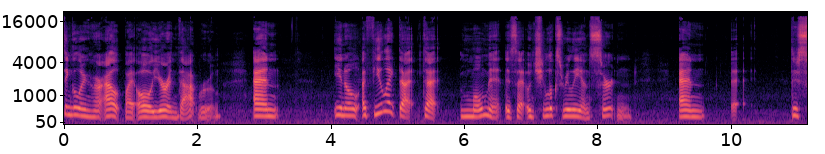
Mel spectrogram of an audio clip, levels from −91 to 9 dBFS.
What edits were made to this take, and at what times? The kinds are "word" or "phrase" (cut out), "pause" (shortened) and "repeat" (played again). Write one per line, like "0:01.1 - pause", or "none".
none

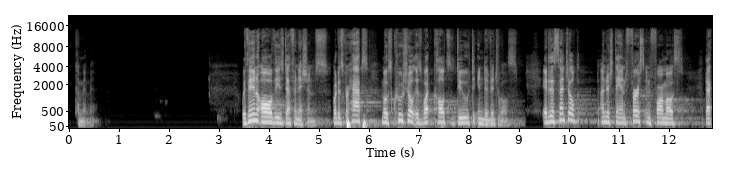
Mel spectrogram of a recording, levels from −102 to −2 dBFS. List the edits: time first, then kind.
0:05.2 - pause
0:09.1 - pause

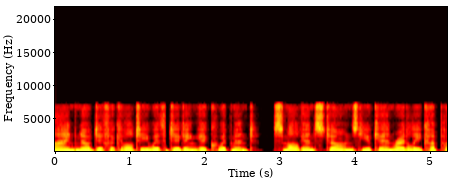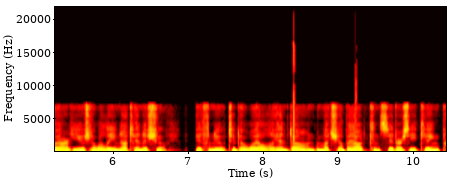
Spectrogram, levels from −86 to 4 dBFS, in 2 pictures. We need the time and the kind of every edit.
0:01.5 - word
0:03.3 - word
0:04.0 - word
0:04.9 - word
0:07.3 - word
0:07.7 - word
0:08.7 - word
0:09.4 - word

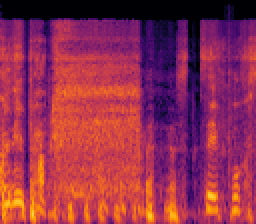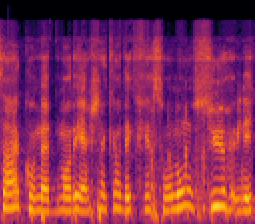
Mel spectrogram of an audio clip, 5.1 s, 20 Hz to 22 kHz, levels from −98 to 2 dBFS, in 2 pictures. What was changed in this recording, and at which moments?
none

